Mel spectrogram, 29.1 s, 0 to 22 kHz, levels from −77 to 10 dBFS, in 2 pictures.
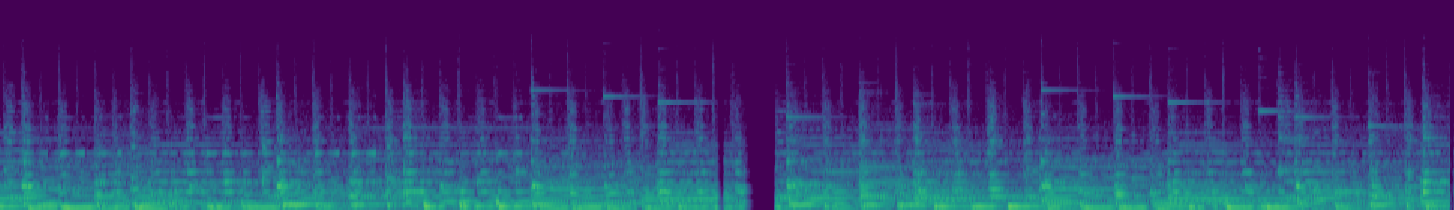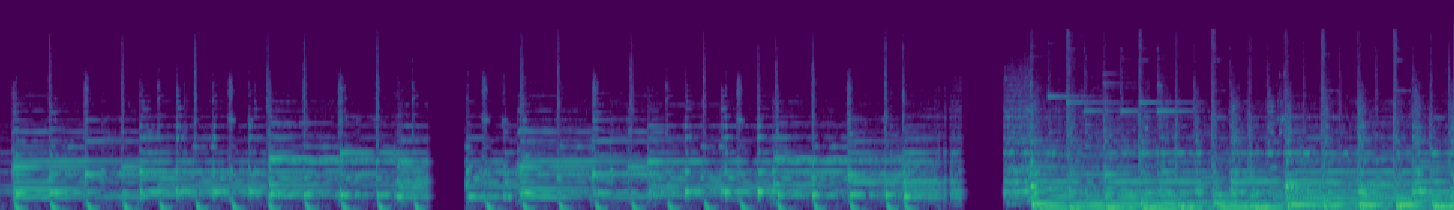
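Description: Things go wrong first at 7.17 to 7.26 s with a burst of packet loss. About 60 ms of audio never arrived, and the receiver covered it by carrying the last sound forward and turning it down. You hear a brief held buzz or hiss that sags, then the audio jumps ahead with that chunk gone. It sits in a cluster with the next two faults, so the whole stretch around 7.2 to 7.8 s feels unsteady.

Right after, at 7.34 to 7.37 s, there's a short concealed packet loss of about 20 ms. The decoder patched it by continuing the previous sound and then blending back into the real audio. At this length it's just a quick smear or wobble.

Then come three long network dropouts, at 7.45 to 7.77 s, 18.82 to 19.21 s and 24.16 to 24.59 s. Each one starts with the last sound stretched out as a fading buzz or hiss, which then drops to silence. That silent tail runs about 0.2 s in the first, 0.28 s in the second and 0.33 s in the third. 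When the audio returns it has skipped ahead, so roughly 0.3 to 0.42 s is simply lost each time. The likely cause is the network stalling and nothing reaching the receiver for those stretches.

From 23.86 to 24.64 s there's repeated packet loss, the robotic sound. Four separate gaps, the longest about 45 ms, each get patched with continued sound. That adds up to about 14% of the stretch, and the back-to-back patching makes it choppy. The third dropout lands right in the middle of this stretch. The call path itself runs through Opus, and the top end tops out around 12 kHz.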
